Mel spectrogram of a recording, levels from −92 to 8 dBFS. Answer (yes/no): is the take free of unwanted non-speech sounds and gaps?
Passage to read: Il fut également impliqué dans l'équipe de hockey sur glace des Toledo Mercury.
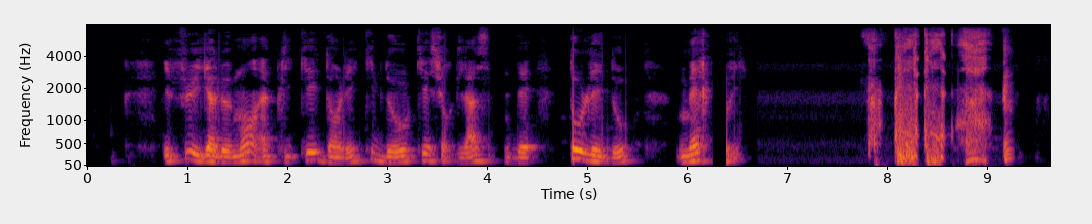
no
